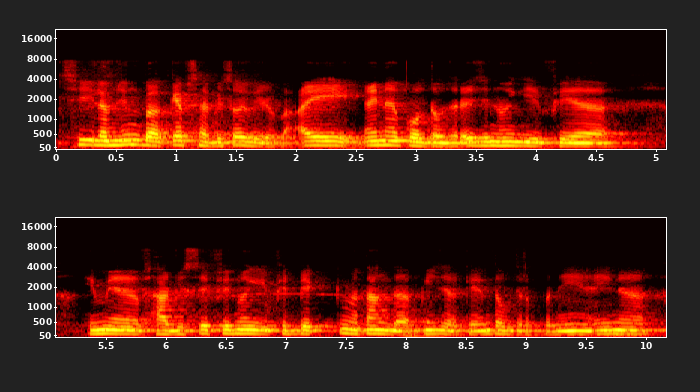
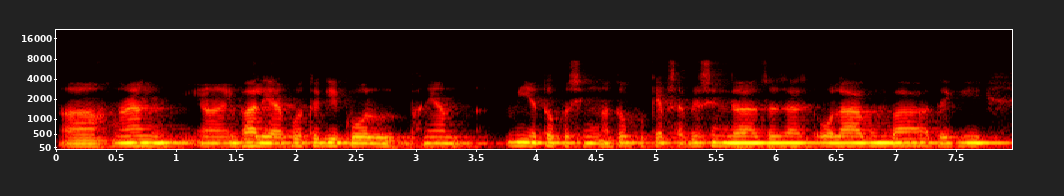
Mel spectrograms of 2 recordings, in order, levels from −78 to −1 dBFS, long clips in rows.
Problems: background sounds at intervals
